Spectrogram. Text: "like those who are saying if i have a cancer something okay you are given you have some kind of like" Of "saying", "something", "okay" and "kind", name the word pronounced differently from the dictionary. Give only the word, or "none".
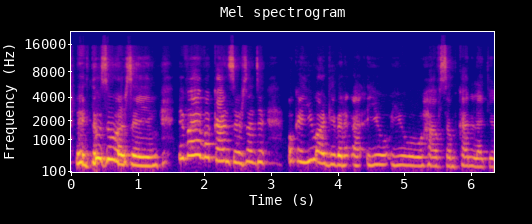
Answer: something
